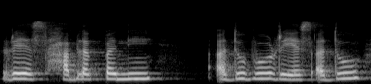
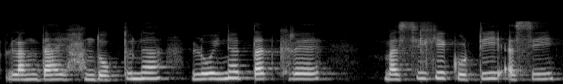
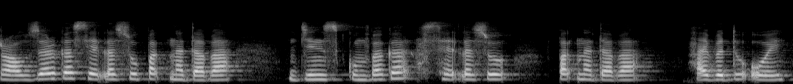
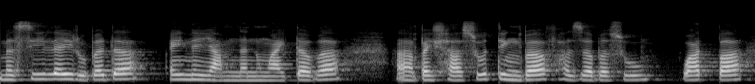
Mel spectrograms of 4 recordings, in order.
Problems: none marked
